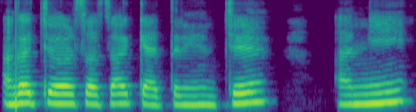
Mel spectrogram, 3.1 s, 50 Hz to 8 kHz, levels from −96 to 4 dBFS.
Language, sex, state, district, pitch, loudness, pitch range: Konkani, female, Goa, North and South Goa, 215 Hz, -18 LUFS, 205-225 Hz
